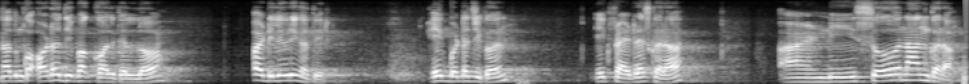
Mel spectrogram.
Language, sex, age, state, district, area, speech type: Goan Konkani, male, 18-30, Goa, Bardez, urban, spontaneous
